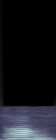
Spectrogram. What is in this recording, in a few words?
"pan", japanese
